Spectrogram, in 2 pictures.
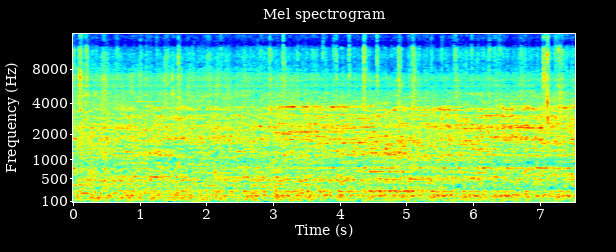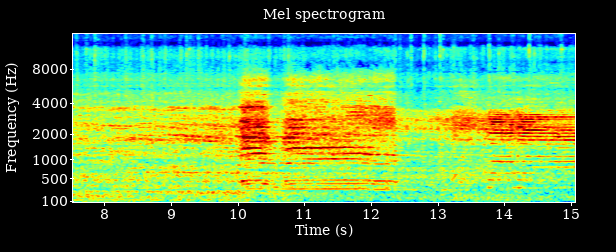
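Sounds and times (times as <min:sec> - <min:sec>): model train motor and wheels hum: 0:00.0 - 0:15.0
train horn: 0:09.8 - 0:15.0.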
